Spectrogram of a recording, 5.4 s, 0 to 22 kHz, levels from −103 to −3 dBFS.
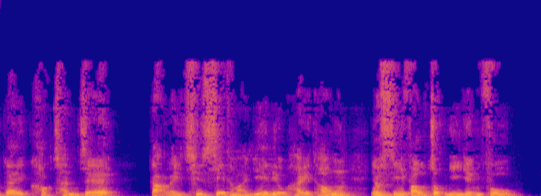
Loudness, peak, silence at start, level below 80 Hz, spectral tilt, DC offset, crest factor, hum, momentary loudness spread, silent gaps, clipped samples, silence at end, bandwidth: -31 LUFS; -12 dBFS; 0 s; -60 dBFS; -6 dB/octave; under 0.1%; 20 dB; none; 5 LU; none; under 0.1%; 0.25 s; 15.5 kHz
